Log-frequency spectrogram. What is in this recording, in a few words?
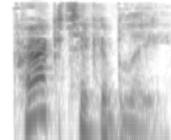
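"practicably", English, British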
